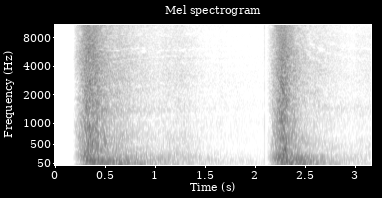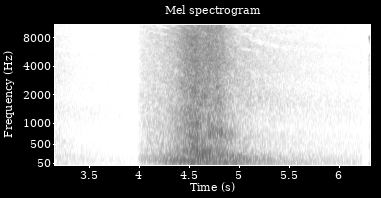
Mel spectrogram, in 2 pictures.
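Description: Three whoosh sound effects for an animated news title intro, about two seconds apart, each with a deep low rumble: the first two hit suddenly and fade away, the third swells up and then fades.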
